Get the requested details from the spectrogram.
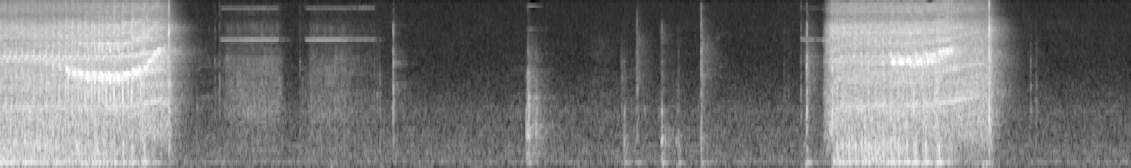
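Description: A cordless drill whirs loudly as it bores into wood.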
